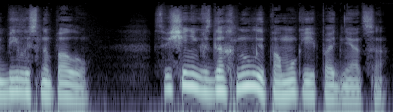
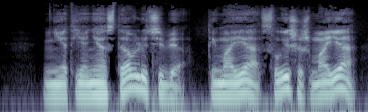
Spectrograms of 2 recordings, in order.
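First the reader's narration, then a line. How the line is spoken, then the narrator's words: Growled. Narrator (Russian): он зарычал на священника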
